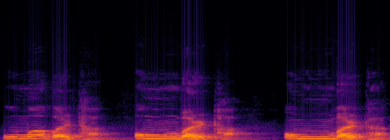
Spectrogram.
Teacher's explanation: म म्हणताना होटाला होट लागले, कारण उ वर अनुस्वार आहे, अनुस्वाराच्या पुढे येणारा ब, ब हा प वर्गातील.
